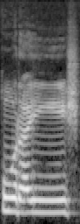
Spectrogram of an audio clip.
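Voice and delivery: drawn-out, gliding "ai" in कुरैश; smooth, lengthened कुरैश; soft leen. Shown as a demonstration. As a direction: hold the "ai" of कुरैश gently on a level tone. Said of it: "नरमी से अदा कर रहे हैं".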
